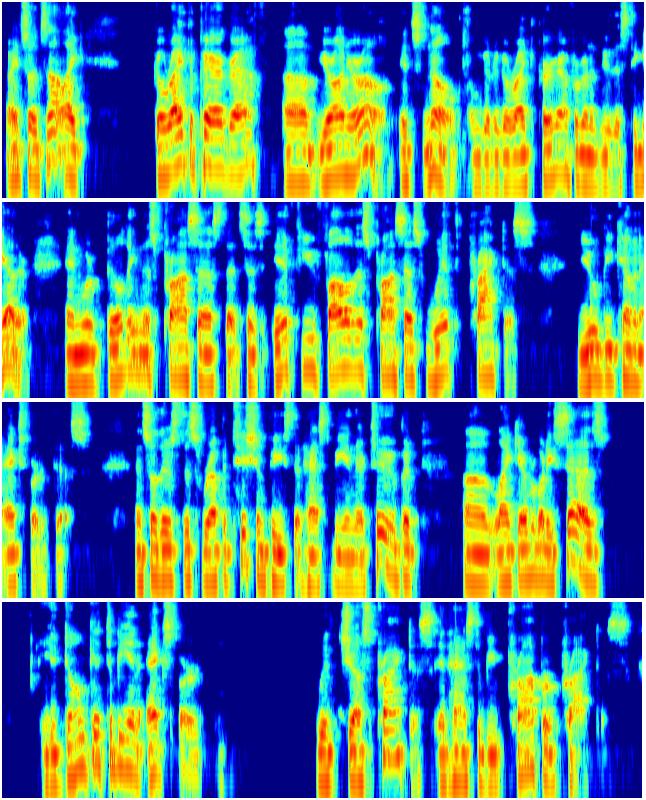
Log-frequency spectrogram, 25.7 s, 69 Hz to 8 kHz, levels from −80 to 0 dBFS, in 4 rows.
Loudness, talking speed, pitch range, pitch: -19 LUFS, 195 wpm, 105-130 Hz, 110 Hz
